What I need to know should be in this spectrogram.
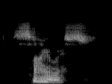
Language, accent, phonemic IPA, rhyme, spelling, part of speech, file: English, Southern England, /ˈsaɪɹəs/, -aɪɹəs, Cyrus, proper noun, LL-Q1860 (eng)-Cyrus.wav
- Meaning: 1. An ancient king of Persia, Cyrus the Great 2. A male given name from Old Persian 3. A surname 4. The Kura river, as it is called in classical sources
